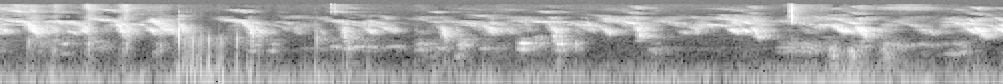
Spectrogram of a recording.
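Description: Faint, continuous chirping of small birds: many short, high-pitched, falling chirps several times a second.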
